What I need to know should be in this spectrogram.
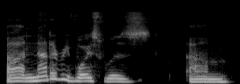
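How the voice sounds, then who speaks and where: A man being interviewed as a musician, talking in an earnest, halting way and searching for words. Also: a little high, very animated, warm tone, no echo, clean studio sound. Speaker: musician guest. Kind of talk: reflective interview talk.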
